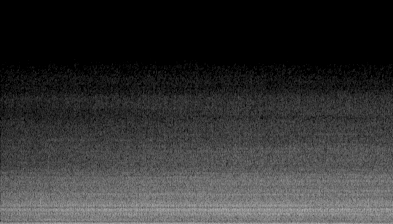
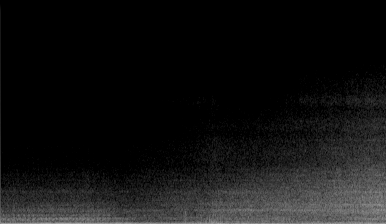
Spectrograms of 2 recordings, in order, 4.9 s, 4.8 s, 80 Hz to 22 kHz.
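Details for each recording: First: Honda S2000 at idle after cleanup and new spark plug cover bolts: smooth, steady low idle with an even rhythm and no popping or puffing at the exhaust; running cleanly, no misfire. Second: Honda S2000 with cylinder 3 misfire code: low idle with uneven bubbling stumble and dropped beats, random puffs at the exhaust instead of a smooth stream; tight valves found as cause. Cylinder misfire from tight valves.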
